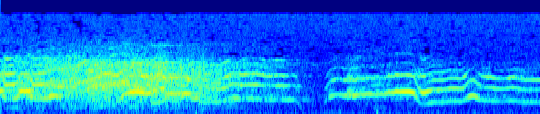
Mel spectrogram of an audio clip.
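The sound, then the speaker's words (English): A man howls like a wolf in two long, wavering voiced howls. The second swoops up and down in pitch, and there is faint noise behind him. “Gee, he's crazy, howling like a wolf.”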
